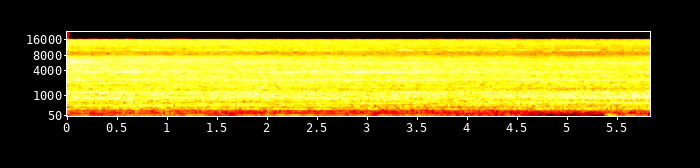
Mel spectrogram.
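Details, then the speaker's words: Ecovacs Deebot 901 robot vacuum, cleaning run after repair of a fault where it left the dock but couldn't orient itself: steady, even fan roar with constant hiss, no knocks or grinding, now turning perfectly without touching. "As you can see now, it's turning perfectly, it's not touching"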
